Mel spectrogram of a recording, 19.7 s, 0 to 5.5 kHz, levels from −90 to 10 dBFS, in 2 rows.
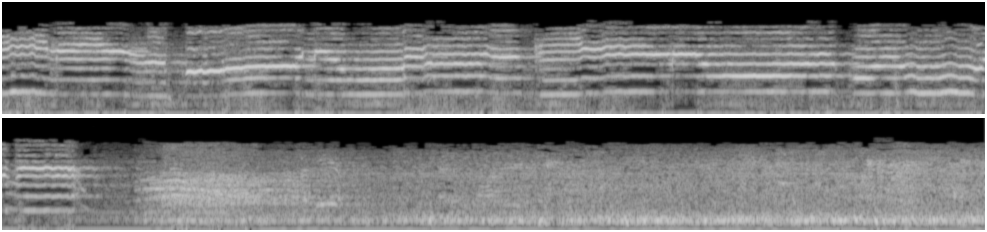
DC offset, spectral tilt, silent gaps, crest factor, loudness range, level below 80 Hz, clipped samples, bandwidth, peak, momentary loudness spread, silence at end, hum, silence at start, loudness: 2%; -9.5 dB/octave; none; 10 dB; 7 LU; -42 dBFS; under 0.1%; 3.7 kHz; -2 dBFS; 9 LU; 0 s; none; 0 s; -13 LUFS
